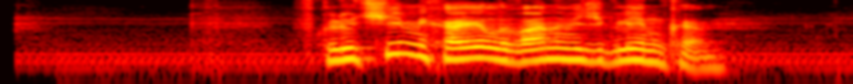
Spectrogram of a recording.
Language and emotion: Russian, neutral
